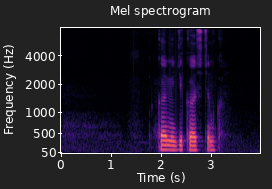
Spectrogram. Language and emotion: Russian, neutral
